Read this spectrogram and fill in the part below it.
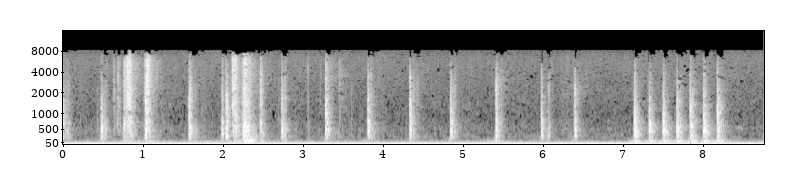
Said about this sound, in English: Nobody answered my knock at Janie's dressing room. I tried the doorknob, was just about to go in when...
